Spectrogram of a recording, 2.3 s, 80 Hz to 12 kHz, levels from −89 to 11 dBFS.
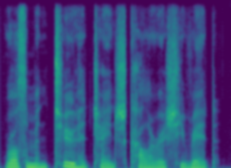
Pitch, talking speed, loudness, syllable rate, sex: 195 Hz, 210 wpm, -17 LUFS, 5.6 syllables/s, female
